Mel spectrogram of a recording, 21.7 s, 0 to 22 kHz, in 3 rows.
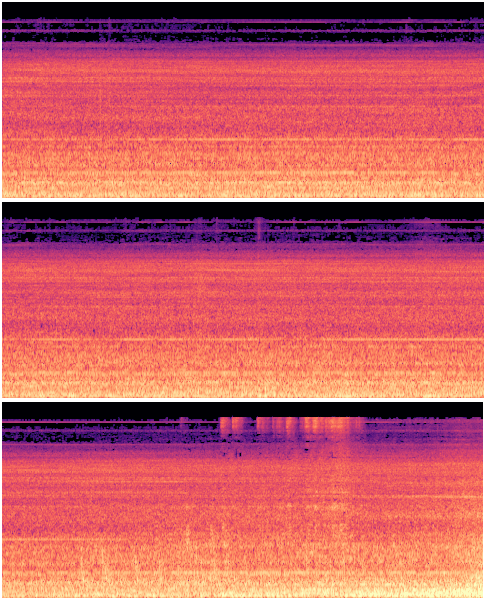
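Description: Steady rumble and hum of railway station ambience with two faint held tones from the Railjet standing at the platform, while an ÖBB class 1142 electric locomotive and its express train approach, their low rumble growing louder over the last few seconds.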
